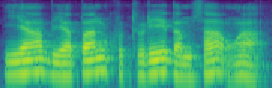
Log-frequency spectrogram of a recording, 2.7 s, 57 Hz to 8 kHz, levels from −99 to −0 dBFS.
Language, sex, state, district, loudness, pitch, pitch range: Garo, male, Meghalaya, West Garo Hills, -18 LUFS, 130 Hz, 120-145 Hz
